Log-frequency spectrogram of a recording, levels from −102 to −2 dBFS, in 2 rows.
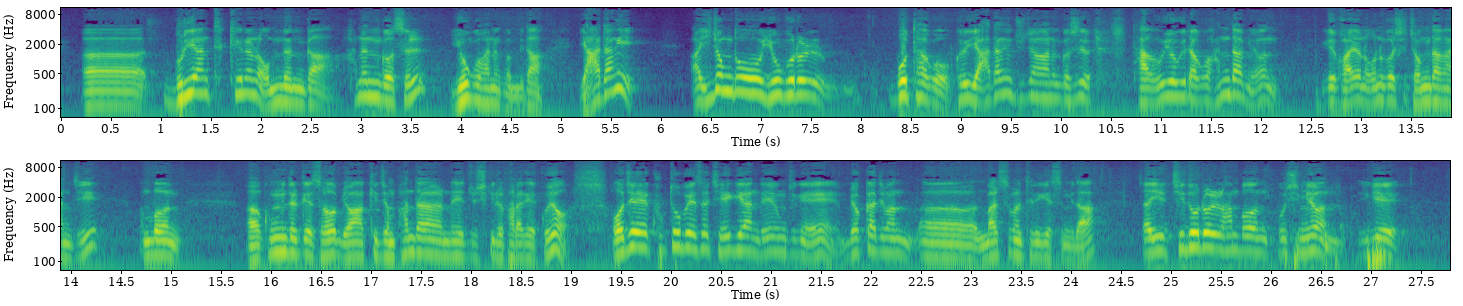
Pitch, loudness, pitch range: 140 Hz, -21 LUFS, 115-160 Hz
